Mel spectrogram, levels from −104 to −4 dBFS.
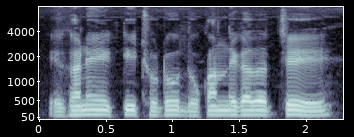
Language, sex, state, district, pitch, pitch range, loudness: Bengali, male, West Bengal, Alipurduar, 120 Hz, 110-125 Hz, -18 LUFS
